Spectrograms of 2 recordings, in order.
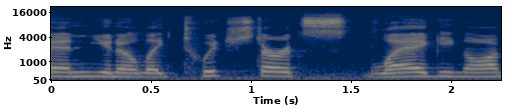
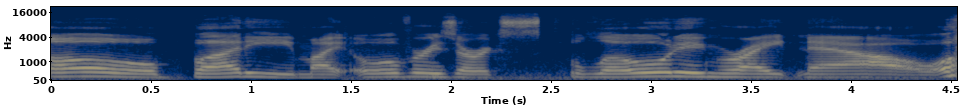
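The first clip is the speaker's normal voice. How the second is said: thick, slow, mocking, dripping sarcasm; 2 semitones lower, 3 dB louder than usual. Retelling a remark to a revving driver: retelling a sarcastic remark. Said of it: "absolutely dripping in sarcasm".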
